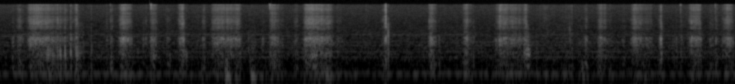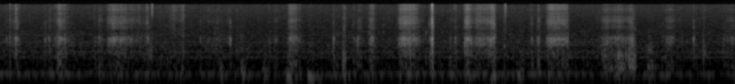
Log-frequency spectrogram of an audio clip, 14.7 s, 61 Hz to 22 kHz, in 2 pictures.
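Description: A blue plastic pen's fine tip, held in fingers, writes on a flat sheet of cream practice paper with a red grid. Continuous, soft scratching strokes come in short bursts, with a bright, papery rasp and faint tones around 1.4 kHz. Quiet pauses fall between the strokes.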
